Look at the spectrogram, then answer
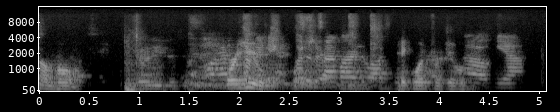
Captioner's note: members chatting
